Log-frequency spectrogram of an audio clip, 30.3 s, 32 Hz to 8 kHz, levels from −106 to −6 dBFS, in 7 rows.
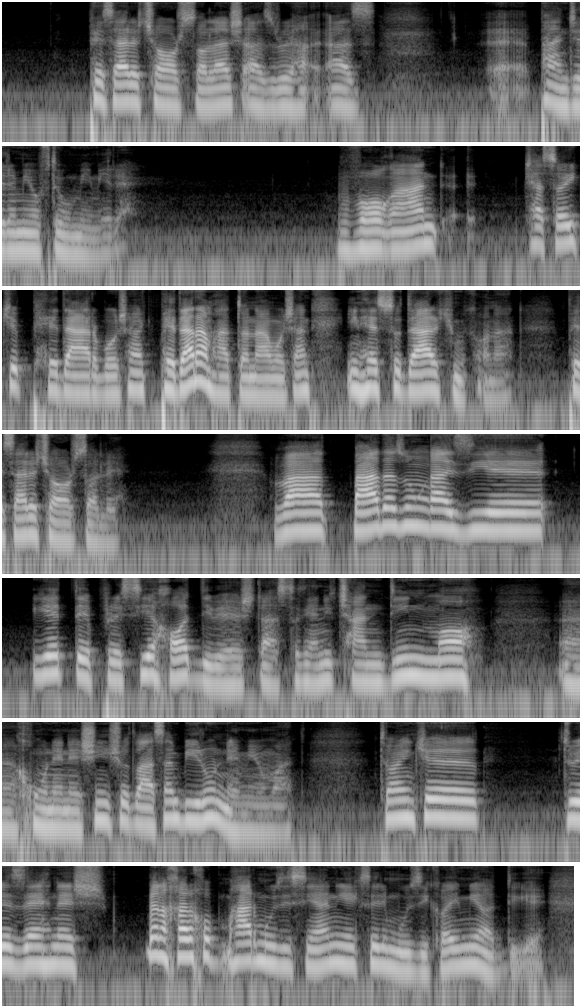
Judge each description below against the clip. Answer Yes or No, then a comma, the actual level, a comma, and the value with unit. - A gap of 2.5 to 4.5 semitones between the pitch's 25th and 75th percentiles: No, wide, 5.6 semitones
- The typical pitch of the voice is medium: Yes, medium, 145 Hz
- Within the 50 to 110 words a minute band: No, average, 125 wpm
